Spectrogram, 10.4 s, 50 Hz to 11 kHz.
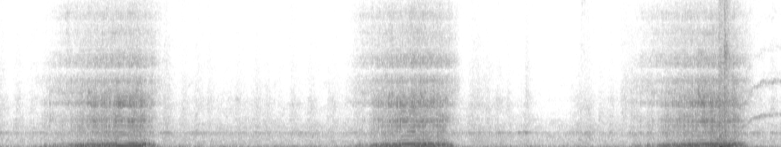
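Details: Snoring: three rumbling, fluttering snores on breathing in, about 15 a minute, separated by quiet exhalations.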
